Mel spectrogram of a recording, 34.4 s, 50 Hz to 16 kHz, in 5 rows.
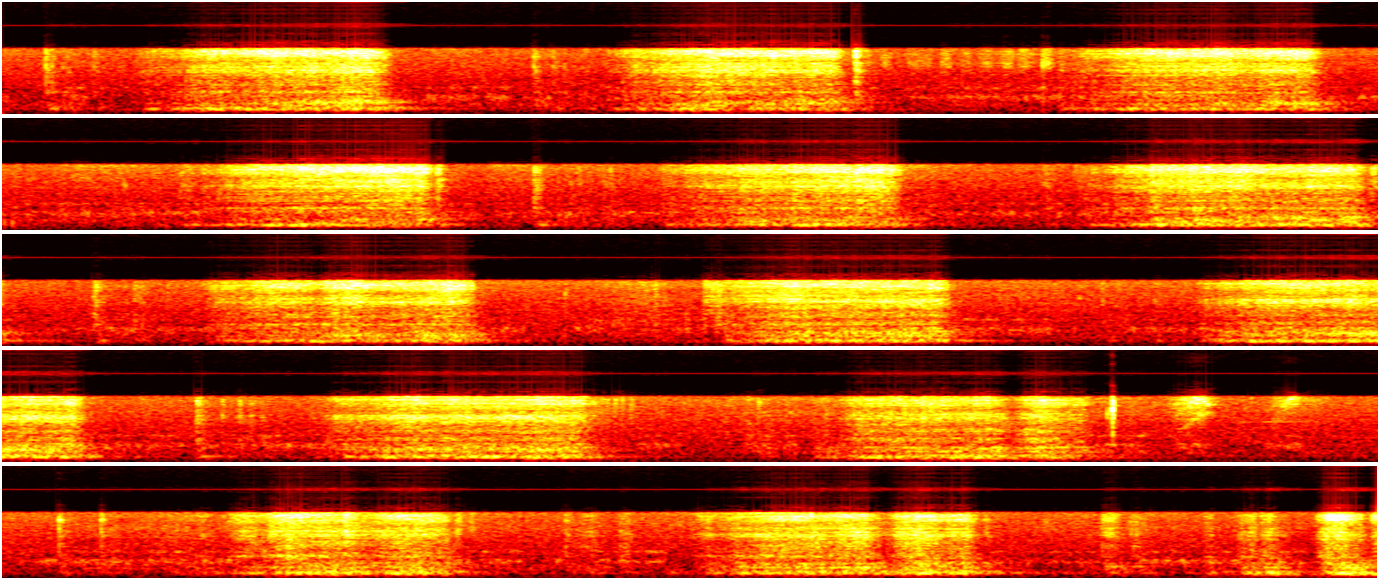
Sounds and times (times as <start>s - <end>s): Filing (rasp): 0.2s - 2.2s, 3.0s - 6.8s, 7.8s - 9.2s, 10.2s - 11.5s, 12.3s - 13.9s, 14.8s - 16.3s, 17.3s - 18.6s, 19.7s - 23.7s, 24.7s - 26.7s, 28.5s - 30.0s, 30.9s - 34.3s
Rub: 0.7s - 2.0s, 3.0s - 6.7s, 7.8s - 9.2s, 10.2s - 11.5s, 12.3s - 13.8s, 14.8s - 16.2s, 24.8s - 27.2s, 28.5s - 29.9s, 31.0s - 34.3s.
